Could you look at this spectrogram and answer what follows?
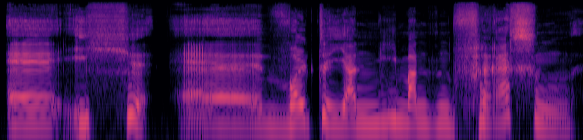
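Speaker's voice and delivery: high, slow hemming creature voice; a big beast caught out, stammering excuses; embarrassed kraken explaining; sheepish sea monster. A narrator's reading.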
